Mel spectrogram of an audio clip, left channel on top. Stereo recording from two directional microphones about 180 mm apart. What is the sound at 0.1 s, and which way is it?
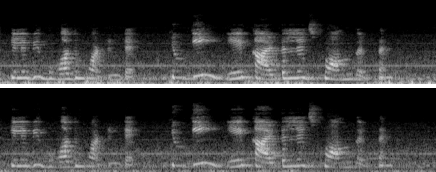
A woman's voice, 35° right (ahead or behind).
